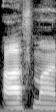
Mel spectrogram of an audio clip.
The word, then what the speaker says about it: Uthman: So words like hijra will be higara instead of hijra. And apparently they use an O. They have Othman instead of Uthman.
